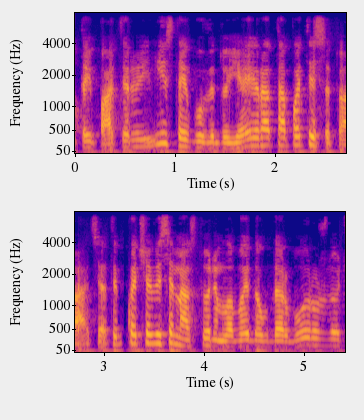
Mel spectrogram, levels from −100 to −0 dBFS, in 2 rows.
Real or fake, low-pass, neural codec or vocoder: real; 7.2 kHz; none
